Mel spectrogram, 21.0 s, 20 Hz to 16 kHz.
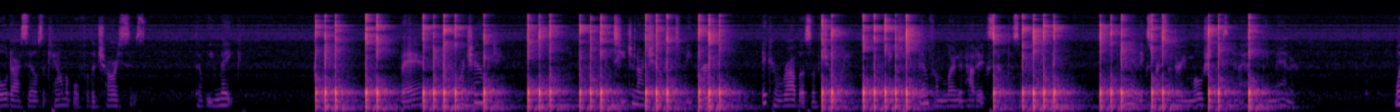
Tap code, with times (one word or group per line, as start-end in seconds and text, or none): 4.7-10.8 MQNN
12.3-13.6 J
14.9-18.8 DMF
